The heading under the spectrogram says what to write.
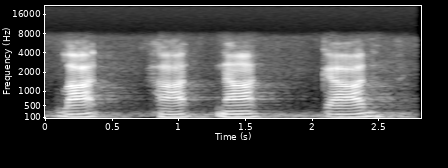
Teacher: The lot vowel is going to be very open, fronted, no lip rounding in a New York accent.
